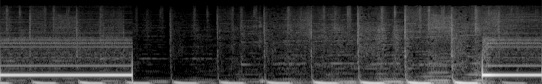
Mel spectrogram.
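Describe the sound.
A telephone line tone sounds as a call is placed: a steady, even-pitched tone that cuts off, then returns near the end, with a thumping rhythmic beat running underneath.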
